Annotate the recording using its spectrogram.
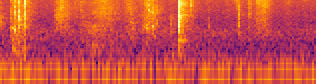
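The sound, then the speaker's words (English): A Peace of Mind intuitive healing card deck being shuffled, a rapid papery riffle of crisp flicks and snaps with one sharper slap near the middle, with no talking over it. “We're going to pull some cards out now, shuffle the cards and see what pops out. Hear the shuffling noises.”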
